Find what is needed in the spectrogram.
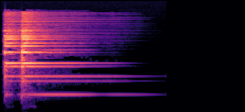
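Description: A notification-bell ding sound effect: two quick strikes a fraction of a second apart, ringing out and fading away within about a second and a half.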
